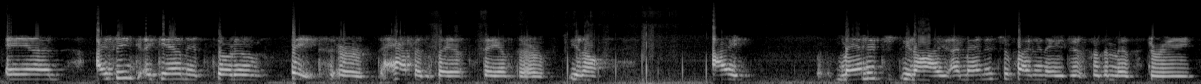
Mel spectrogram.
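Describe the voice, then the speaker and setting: A woman's voice: medium pitch, steady tone, unhurried, poor audio. A middle-aged woman talking conversationally as an author in an interview, chatty and anecdotal, often saying "you know".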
